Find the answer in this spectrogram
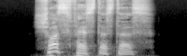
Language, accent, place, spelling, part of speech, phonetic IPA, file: German, Germany, Berlin, schossfestestes, adjective, [ˈʃɔsˌfɛstəstəs], De-schossfestestes.ogg
- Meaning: strong/mixed nominative/accusative neuter singular superlative degree of schossfest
